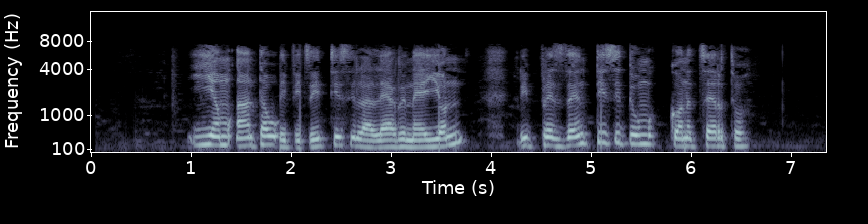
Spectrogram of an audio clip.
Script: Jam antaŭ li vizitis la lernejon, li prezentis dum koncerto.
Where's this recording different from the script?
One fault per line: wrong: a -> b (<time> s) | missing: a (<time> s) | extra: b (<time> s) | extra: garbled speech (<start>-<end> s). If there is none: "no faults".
no faults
